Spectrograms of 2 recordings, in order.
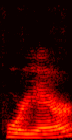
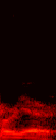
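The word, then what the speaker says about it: Fouéré: Olwen, I'm going to butcher her last name. I believe it's pronounced Fourier. Fourier, yeah.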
